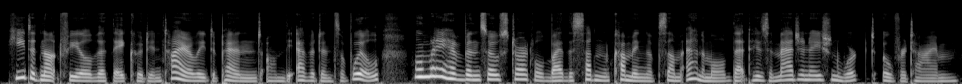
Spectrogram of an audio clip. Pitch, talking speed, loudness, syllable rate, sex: 190 Hz, 200 wpm, -19 LUFS, 5.8 syllables/s, female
